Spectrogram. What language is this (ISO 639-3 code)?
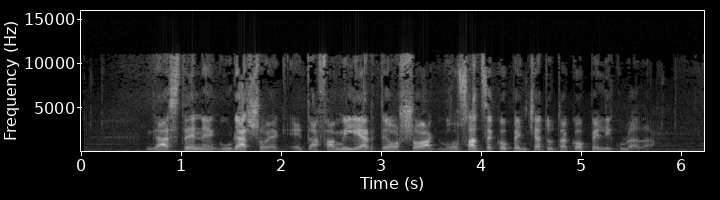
eus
